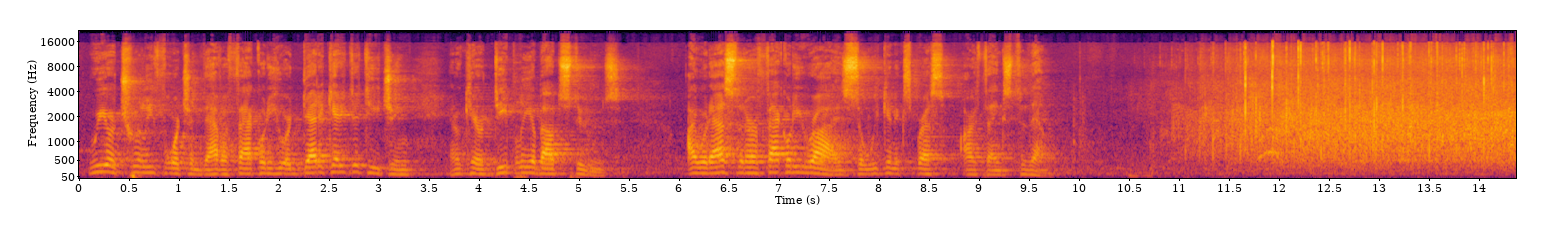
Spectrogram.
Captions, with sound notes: We are truly fortunate to have a faculty who are dedicated to teaching and who care deeply about students. I would ask that our faculty rise so we can express our thanks to them. [APPLAUSE]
